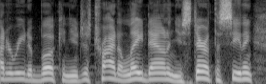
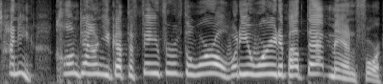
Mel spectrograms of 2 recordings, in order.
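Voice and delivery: much higher, coaxing wife voice; pitched-up mock wife, gently scolding; soothing wife; 11 semitones higher than usual. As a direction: play the wife calming her husband. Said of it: "And his wife goes".

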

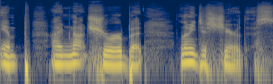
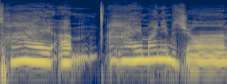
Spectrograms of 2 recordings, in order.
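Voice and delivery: awkward introduction; 5 semitones higher, slower than usual. Retold or imitated. Awkward approach to a stranger.

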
